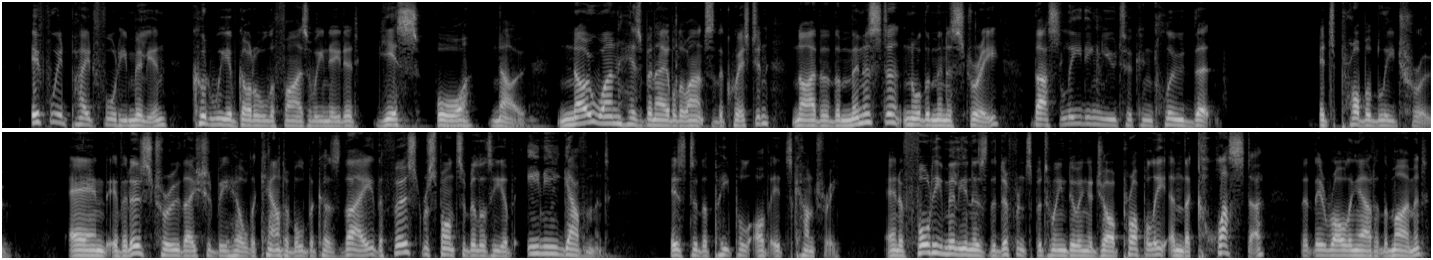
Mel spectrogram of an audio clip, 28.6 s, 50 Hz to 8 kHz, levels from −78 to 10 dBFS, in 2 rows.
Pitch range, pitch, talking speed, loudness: 115-140 Hz, 120 Hz, 185 wpm, -22 LUFS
